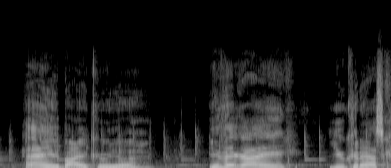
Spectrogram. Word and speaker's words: Byakuya: Bakala! It's Byakuya. I have severely been mispronouncing your name.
